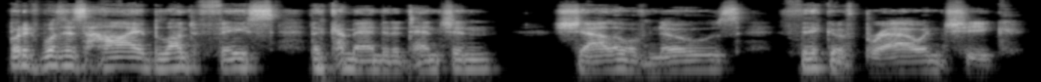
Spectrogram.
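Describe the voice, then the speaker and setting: A man giving a grave, measured, theatrical reading of epic fantasy as the narrator. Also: mid-range voice, steady tone, sharp tone.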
